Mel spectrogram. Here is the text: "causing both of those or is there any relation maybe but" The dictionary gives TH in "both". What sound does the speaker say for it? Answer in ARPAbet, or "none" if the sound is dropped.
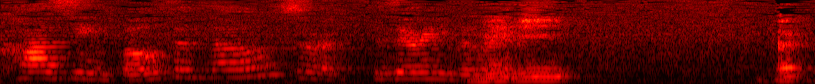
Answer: TH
